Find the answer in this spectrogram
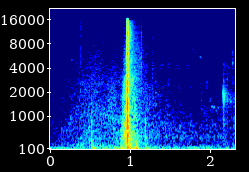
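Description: A golf iron swung at a ball sitting on pine straw: a short swish, then one sharp crack of the club striking the ball about a second in.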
